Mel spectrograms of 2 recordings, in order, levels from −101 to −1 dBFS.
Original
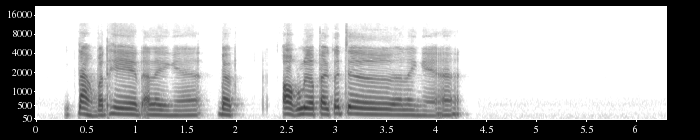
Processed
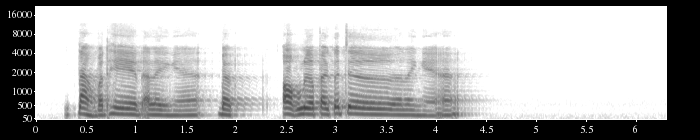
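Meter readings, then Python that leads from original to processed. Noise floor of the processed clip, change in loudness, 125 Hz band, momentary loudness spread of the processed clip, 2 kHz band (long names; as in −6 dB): below −85 dBFS, −4.5 dB, −2.0 dB, 11 LU, −5.5 dB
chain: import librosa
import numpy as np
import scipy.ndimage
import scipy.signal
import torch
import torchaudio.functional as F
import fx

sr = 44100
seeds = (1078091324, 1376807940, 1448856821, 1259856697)

p1 = fx.low_shelf(x, sr, hz=150.0, db=8.0)
p2 = p1 + fx.echo_thinned(p1, sr, ms=71, feedback_pct=54, hz=200.0, wet_db=-16.5, dry=0)
y = F.gain(torch.from_numpy(p2), -5.5).numpy()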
